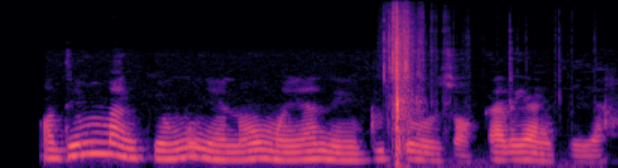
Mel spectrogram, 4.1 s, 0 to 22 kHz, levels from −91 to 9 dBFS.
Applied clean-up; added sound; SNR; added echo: none; Crushing; 2 dB; none.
